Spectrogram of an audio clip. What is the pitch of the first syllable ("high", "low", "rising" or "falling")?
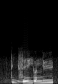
falling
